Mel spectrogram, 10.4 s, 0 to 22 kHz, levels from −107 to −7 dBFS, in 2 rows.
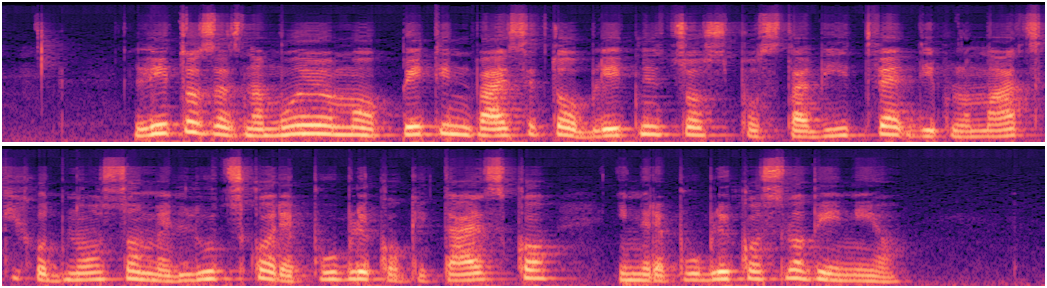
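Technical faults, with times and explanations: Throughout, Opus compression: the speech sounds grainy and rough, with a noisy texture on sustained sounds, though the bandwidth stays full to about 20.2 kHz. This likely comes from the music-mode encoder filling starved bands with folded or noise energy, consistent with roughly 24 kbps.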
